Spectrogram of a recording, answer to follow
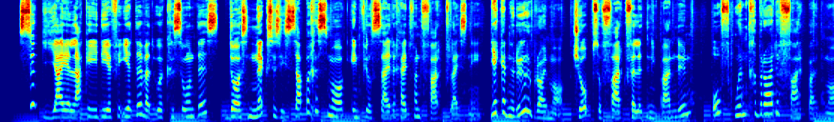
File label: Afrikaans female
